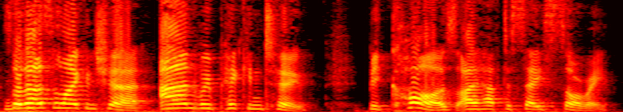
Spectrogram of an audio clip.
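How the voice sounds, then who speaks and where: A woman's voice: fairly high pitch, very animated, normal speed, sharp tone. A woman hosting a craft live stream, chatting informally and casually with viewers. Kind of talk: casual chat, greeting viewers.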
